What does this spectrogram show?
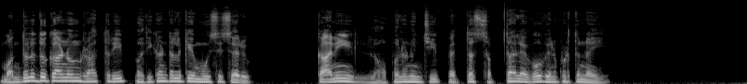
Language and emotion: Telugu, fearful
